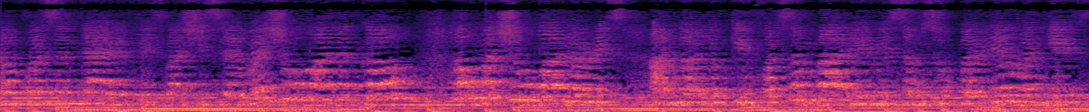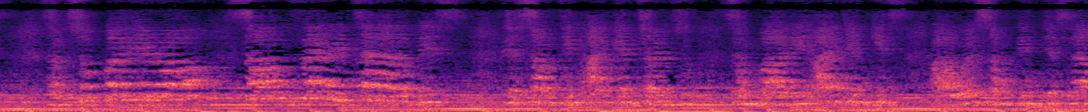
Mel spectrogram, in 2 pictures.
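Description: Primary-school girls' choir singing in harmony, the voices moving over steady held low notes.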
